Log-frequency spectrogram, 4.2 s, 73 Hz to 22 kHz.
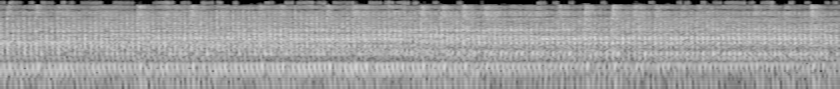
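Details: Yamaha YZ250 two-stroke enduro build, kicked over to test newly wired radiator fans: crisp, busy idle, even and steady with no knock or missed beats; engine running cleanly, normal idle.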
